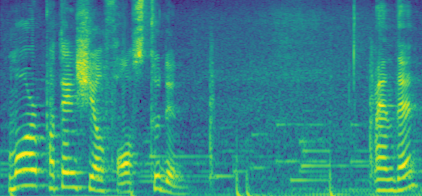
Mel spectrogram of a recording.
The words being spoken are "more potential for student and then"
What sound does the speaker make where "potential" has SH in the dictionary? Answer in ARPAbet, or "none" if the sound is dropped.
SH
